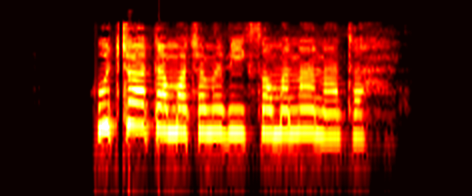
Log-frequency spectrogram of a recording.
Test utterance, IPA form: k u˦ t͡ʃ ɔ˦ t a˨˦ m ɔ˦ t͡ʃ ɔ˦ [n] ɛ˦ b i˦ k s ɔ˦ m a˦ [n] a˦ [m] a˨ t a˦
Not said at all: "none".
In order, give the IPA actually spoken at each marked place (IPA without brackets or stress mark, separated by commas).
m, n, n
